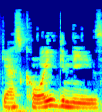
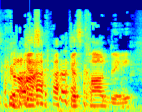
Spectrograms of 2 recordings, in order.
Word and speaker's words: Gascoigne: I didn't realize that the pronunciation of Gascoigne's name was so... Fuck. Is Gascogne. Oh. No, Gascoigne. Gascoigne.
